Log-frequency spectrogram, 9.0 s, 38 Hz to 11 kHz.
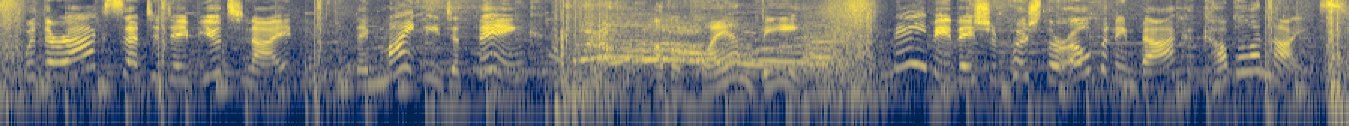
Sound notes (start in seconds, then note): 3.7 thuds; 8.8 thuds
